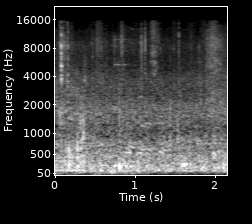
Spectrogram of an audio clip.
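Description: Faint, irregular taps of shoes walking across the stage.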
